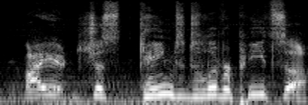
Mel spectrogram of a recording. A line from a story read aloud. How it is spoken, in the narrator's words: cried in alarm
